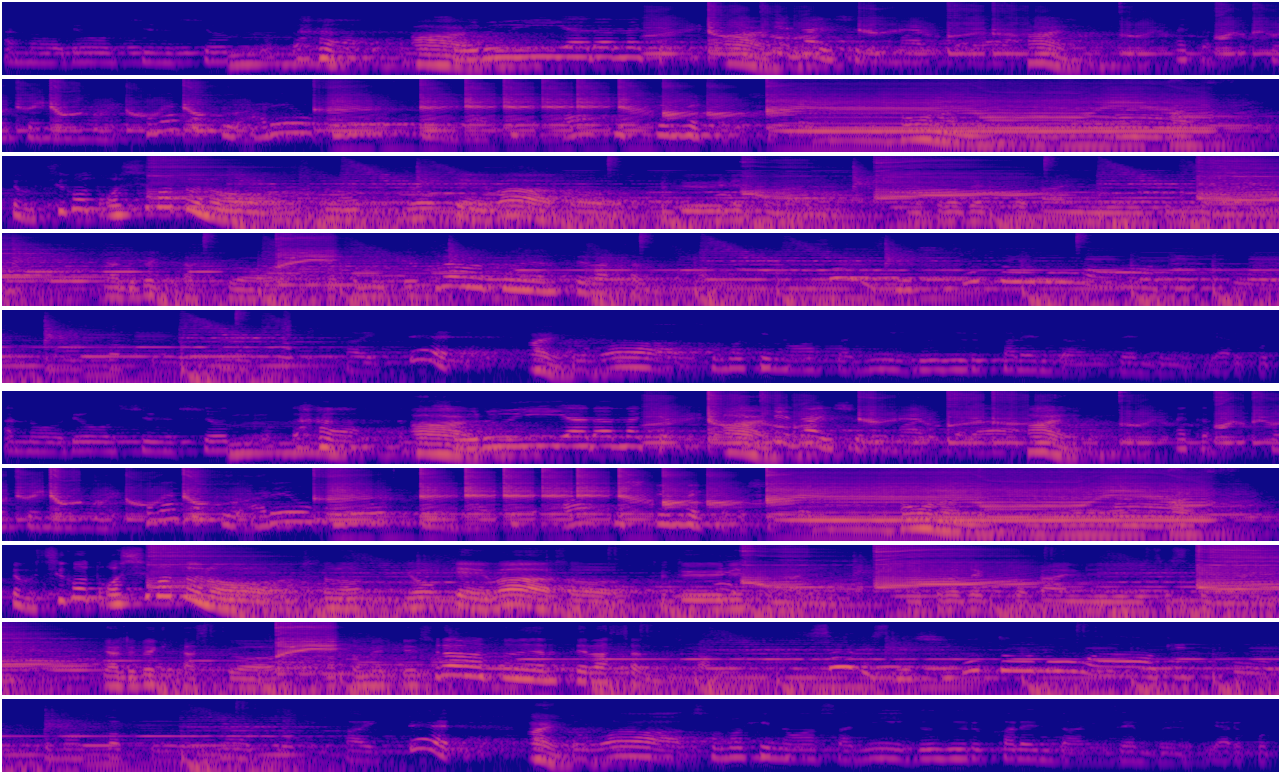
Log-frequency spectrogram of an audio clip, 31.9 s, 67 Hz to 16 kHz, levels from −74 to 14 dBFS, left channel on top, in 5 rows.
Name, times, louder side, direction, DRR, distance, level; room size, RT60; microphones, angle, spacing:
voice 1, 0.0-5.1 5.9-6.1 6.3-10.8 11.9-12.4 16.3-16.5 19.7-20.1 23.2-27.8 28.4-31.8, right 2 dB, 45° right, 7 dB, 1.9 m, -40 dB
voice 2, 1.1-1.7 2.0-2.4 3.6-3.9 5.1-5.4 10.4-12.4 12.8-17.0 17.3-19.3 19.7-22.8 28.2-28.4, right 3 dB, 70° right, 9 dB, 1.6 m, -36 dB
sound 1, 3.2-12.7 13.5-14.4 15.5-15.6 16.5-18.2 18.7-19.8 20.5-20.8, right 3 dB, 20° right, 1.0 m, -35 dB
sound 2, 13.9-27.0, left 1 dB, 40° left, 3.2 m, -40 dB
29.5 x 19.0 x 9.9 m, 2.2 s
head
